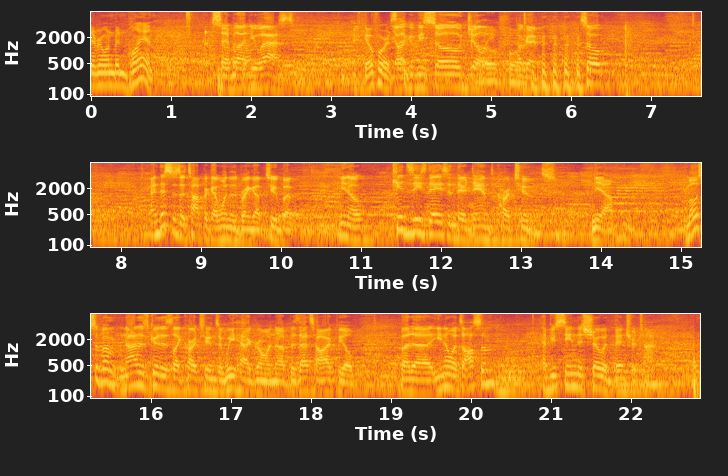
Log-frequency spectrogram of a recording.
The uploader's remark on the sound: Recorded live from a bar! We were still working out the kinks back then.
